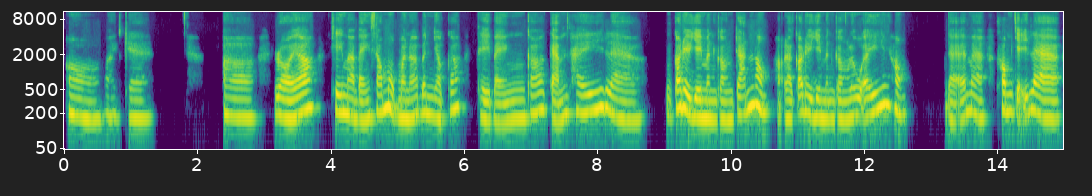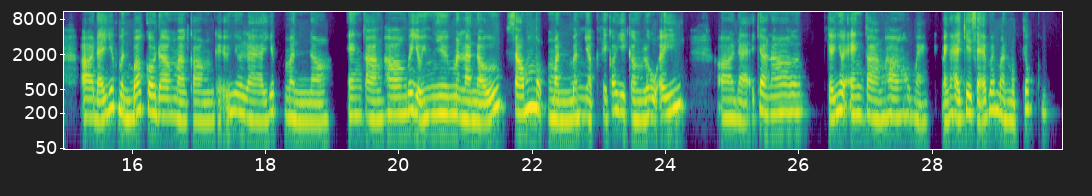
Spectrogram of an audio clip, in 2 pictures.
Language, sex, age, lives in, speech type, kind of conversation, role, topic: Vietnamese, female, 30-34, Vietnam, conversation, podcast, host, Bạn xử lý cảm giác cô đơn khi ở một mình như thế nào?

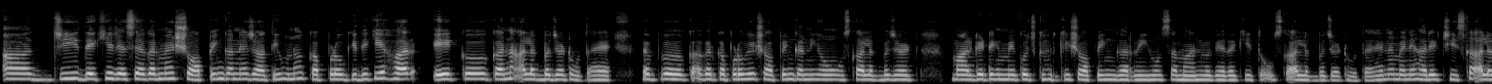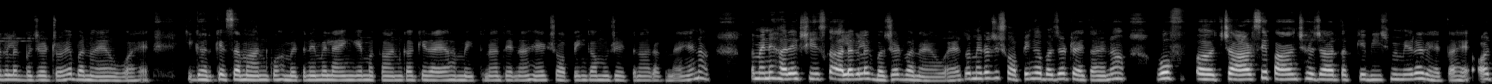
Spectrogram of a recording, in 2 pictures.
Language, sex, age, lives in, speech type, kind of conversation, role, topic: Hindi, female, 30-34, India, conversation, advice, user, बजट में अच्छे और टिकाऊ सामान कैसे ढूंढूँ?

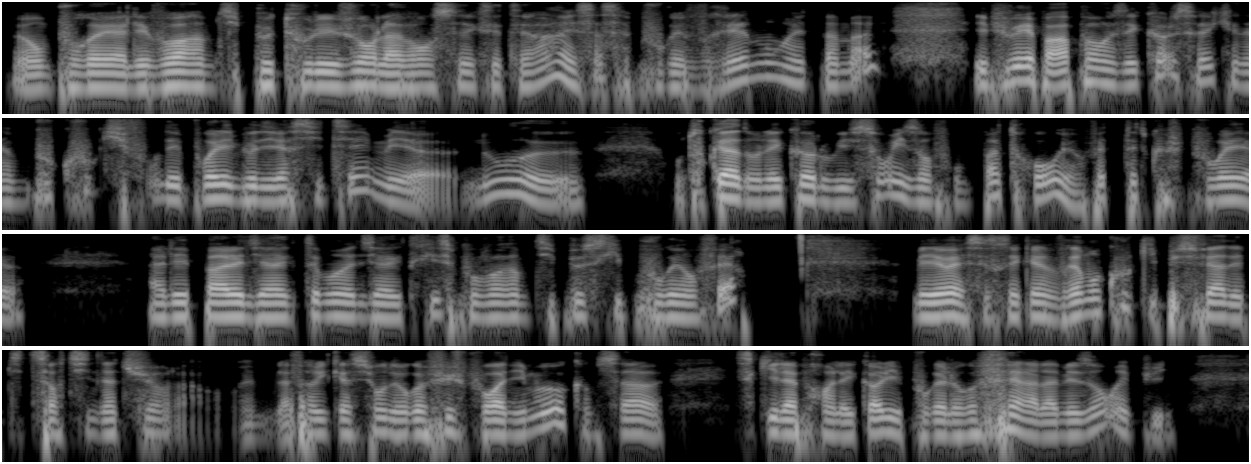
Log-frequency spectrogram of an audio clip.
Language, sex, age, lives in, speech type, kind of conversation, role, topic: French, male, 20-24, France, read, expert-assistant, asker, Comment savoir si une info sur les espèces menacées est vraiment fiable ?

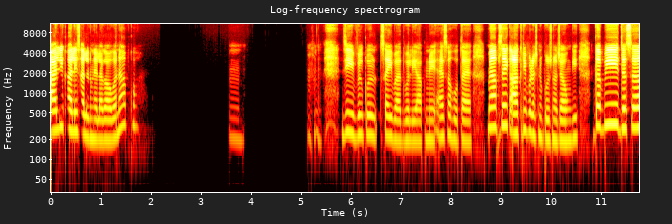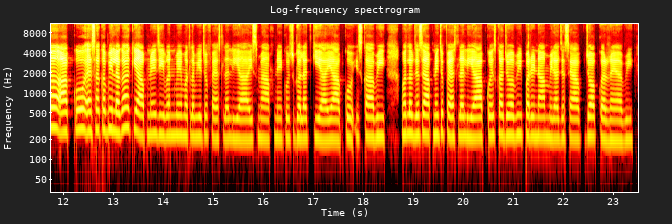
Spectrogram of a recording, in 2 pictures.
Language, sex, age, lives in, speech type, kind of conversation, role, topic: Hindi, female, 20-24, India, conversation, podcast, host, अगर आपको अपने परिवार से भावनात्मक दूरी महसूस हो रही हो, तो आप क्या सलाह देंगे?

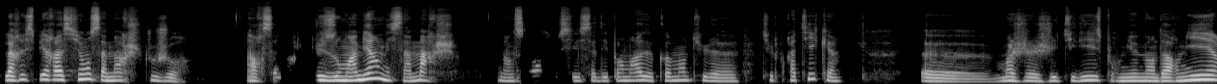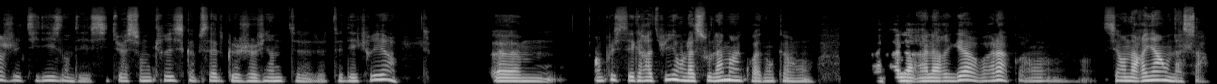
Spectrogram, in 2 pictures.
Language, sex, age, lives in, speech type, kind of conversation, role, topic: French, female, 50-54, France, conversation, podcast, guest, Quelle méthode simple peux-tu utiliser tout de suite pour calmer ton esprit en urgence ?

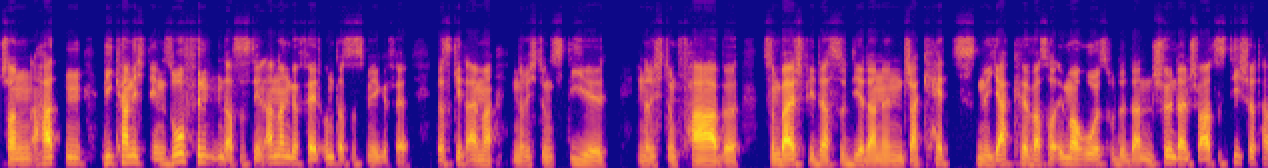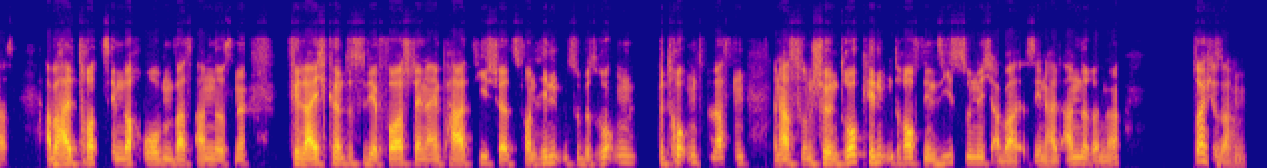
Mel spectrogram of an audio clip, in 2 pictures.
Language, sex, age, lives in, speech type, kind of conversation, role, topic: German, male, 18-19, Germany, conversation, advice, advisor, Warum finde ich keine Kleidung, die mir gut passt und in der ich mich wohlfühle?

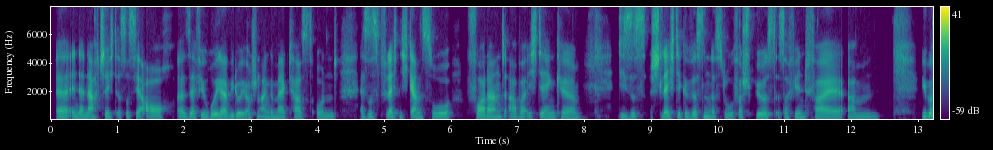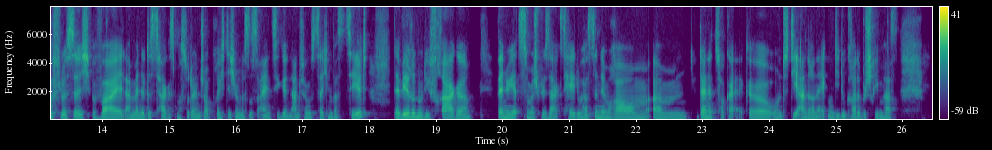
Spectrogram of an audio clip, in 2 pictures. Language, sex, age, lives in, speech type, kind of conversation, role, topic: German, female, 30-34, Germany, conversation, advice, advisor, Wie kann ich Ablenkungen vermeiden, wenn ich mir feste Arbeitsblöcke einrichte?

